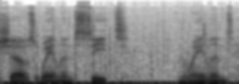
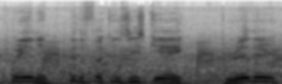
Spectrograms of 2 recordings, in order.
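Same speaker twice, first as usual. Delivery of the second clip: brash champ voice; 8 semitones higher than usual. Acted. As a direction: boast like a heavyweight champ.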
